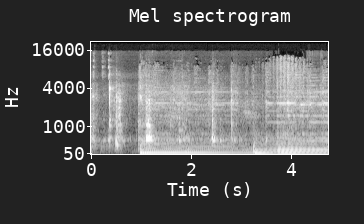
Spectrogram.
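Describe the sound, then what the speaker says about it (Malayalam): Salted okra frying in a pan is stirred for Dhaba-style okra masala, giving scattered scrapes and clinks of a utensil against the pan over a steady low hum, with no talking. "ഇനി ഇത് നന്നായി ഒന്ന് മിക്സ് ചെയ്ത് കൊടുക്കാം."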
